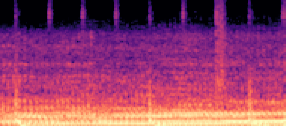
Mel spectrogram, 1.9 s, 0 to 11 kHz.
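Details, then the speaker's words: Xinlehong 9125 RC car gearbox, tested before reassembly after cleaning rusty, dry gears and regreasing: motor spins the gearbox with steady whir and light even ticking about five per second, crackling gone; normal now. "Nah, ini udah normal bunyinya ini. Sip, tinggal dipasang, komandan, berarti berhasil."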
